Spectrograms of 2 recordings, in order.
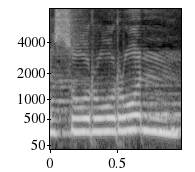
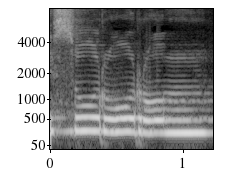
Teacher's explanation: Jadi suara N-nya dimasukkan ke M. Rummar fuah fiha sururum marfu. · Karena di sini setelah tanwin domahnya ada huruf idgham. Idgham itu memasukkan, jadi suara N-nya dimasukkan ke M. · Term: idgam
